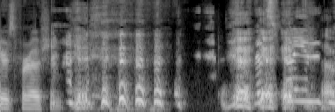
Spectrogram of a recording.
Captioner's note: laughs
